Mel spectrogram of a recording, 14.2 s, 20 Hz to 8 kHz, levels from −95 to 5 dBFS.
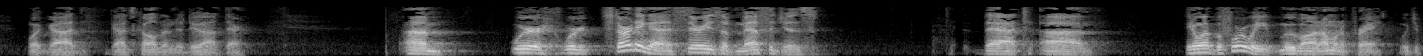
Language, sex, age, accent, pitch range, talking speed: English, male, 50-69, American, 80-95 Hz, 135 wpm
